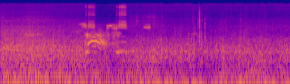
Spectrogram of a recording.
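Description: Wind buffeting the microphone of an electric bike ride, with steady rumbling road noise, a short laugh about a second in and a single click near the end.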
